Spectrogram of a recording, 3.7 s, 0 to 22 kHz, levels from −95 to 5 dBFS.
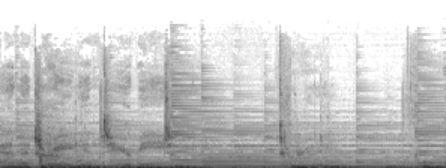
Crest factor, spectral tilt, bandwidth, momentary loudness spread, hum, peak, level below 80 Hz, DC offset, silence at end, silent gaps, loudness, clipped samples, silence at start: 14 dB; -6 dB/octave; 15 kHz; 9 LU; none; -8 dBFS; -36 dBFS; under 0.1%; 0 s; none; -24 LUFS; under 0.1%; 0 s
